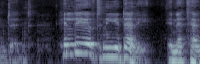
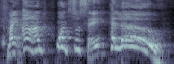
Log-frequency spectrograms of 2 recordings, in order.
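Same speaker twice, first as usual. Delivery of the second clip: yelling; 6 dB louder than usual. A narrator's reading. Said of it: "boy yelled".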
